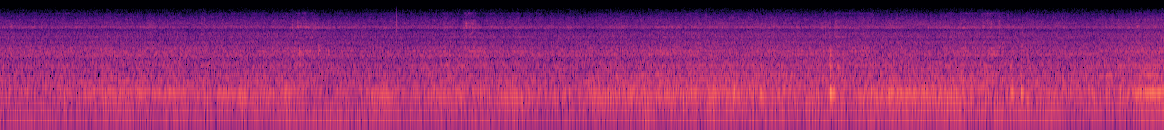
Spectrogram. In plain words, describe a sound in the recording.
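Tyres crunch over a bumpy dirt track.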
